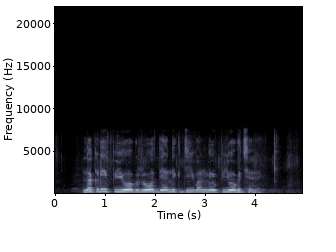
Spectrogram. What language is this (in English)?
Maithili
